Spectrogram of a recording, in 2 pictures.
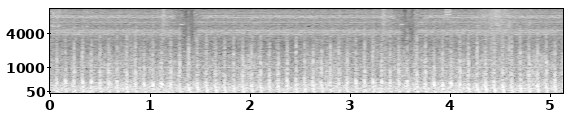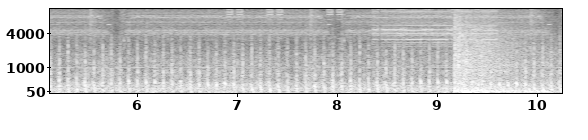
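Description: A helicopter's rotor thumps rapidly overhead.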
